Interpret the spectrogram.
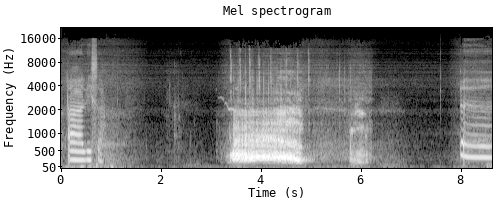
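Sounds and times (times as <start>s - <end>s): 
speech: 0.4s - 1.0s
camel deep gurgling bellow: 3.4s - 5.0s, 5.8s - 6.2s.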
